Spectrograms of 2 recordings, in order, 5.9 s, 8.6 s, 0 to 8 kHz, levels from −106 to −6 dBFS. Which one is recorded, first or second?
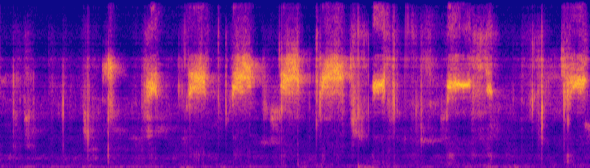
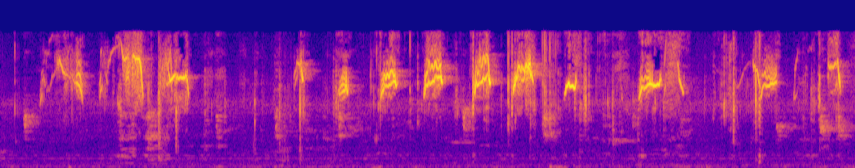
second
